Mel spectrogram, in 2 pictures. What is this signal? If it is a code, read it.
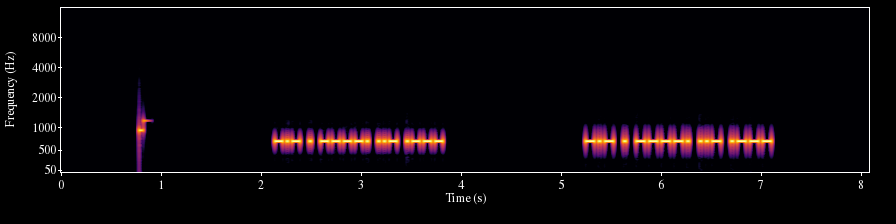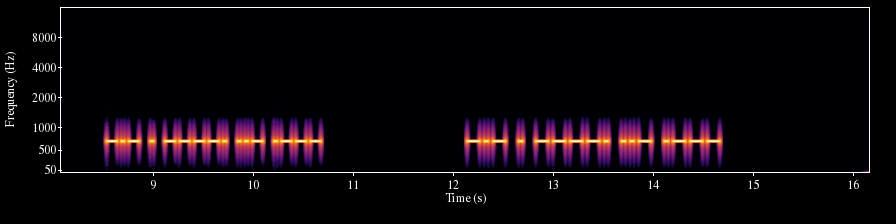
Morse code, heard as a keyed tone, about 34 wpm, 700 Hz. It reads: KE9UJ KE9UJ KE9UJ KE9UJ
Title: Speed Racing - USA 2x2 Call Signs 28wpm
